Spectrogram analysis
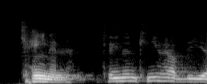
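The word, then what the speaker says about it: Canaan: having a hard time hearing are you saying caiman kanan kanan can you have the uh the witness spell that name please c-a-n-a-a-n and the last name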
